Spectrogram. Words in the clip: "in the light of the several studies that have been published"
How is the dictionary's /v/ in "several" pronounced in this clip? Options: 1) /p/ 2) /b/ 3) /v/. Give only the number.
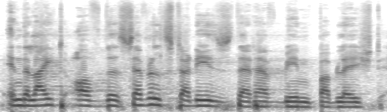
3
